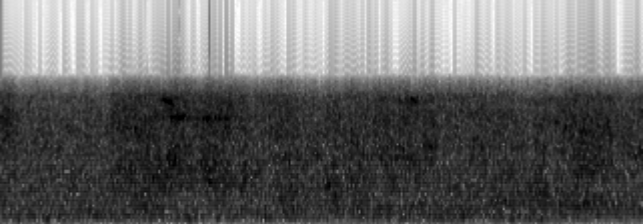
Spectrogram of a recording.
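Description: Trains crossing beside a loaded iron-ore train: a steady rumble of wheels on rail under a constant low diesel hum, with no break or change.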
